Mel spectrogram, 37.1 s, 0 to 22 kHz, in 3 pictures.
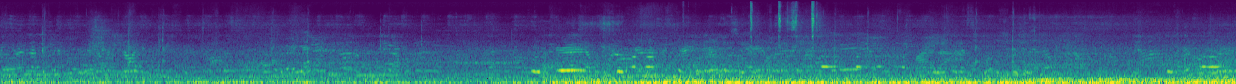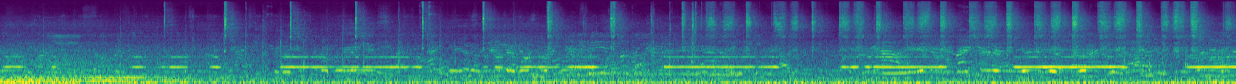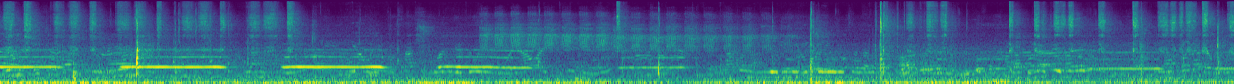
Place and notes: Plaza el Descanso, Valparaíso, Chile - evening ambience
evening ambience at Plaza el Descanso, Valparaíso. At night time, tourists, locals, buskers and jugglers come here to chill and play. The place has its name (descanso means rest, break, recreation) from funeral processions, which used to stop here and have a rest on their way up to the cemetery on the hill
(SD702, DPA4060)
Valparaíso, Región de Valparaíso, Chile, 25 November 2015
